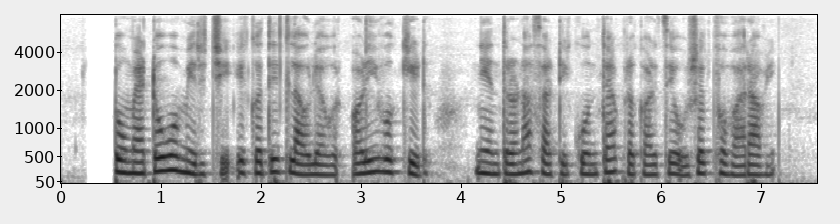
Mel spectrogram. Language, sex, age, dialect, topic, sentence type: Marathi, female, 25-30, Northern Konkan, agriculture, question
